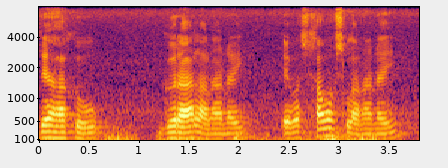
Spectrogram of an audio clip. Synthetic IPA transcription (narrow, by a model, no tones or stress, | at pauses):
d̪eɦakʰɯw | ɡɯɾalananʌjebasamɔslananaj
